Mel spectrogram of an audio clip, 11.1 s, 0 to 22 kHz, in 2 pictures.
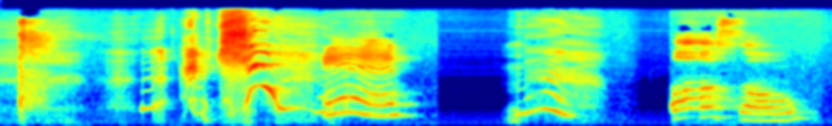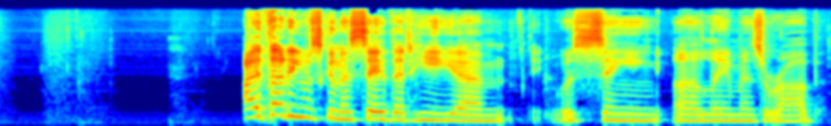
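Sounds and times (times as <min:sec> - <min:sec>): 
sneeze: 0:01.3 - 0:02.0
speech: 0:01.3 - 0:02.8, 0:04.9 - 0:05.5, 0:07.2 - 0:11.0.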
